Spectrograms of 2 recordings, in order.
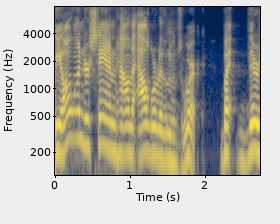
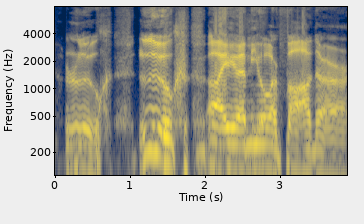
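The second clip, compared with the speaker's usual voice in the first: lowest bass voice, drawn out very slow; 8 semitones lower than usual. Reading a viewer donation request, doing the deepest voice. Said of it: "my deepest voice".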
